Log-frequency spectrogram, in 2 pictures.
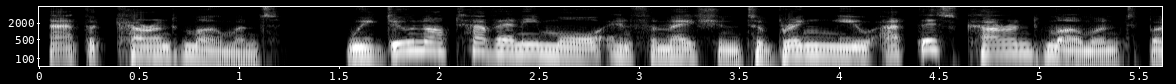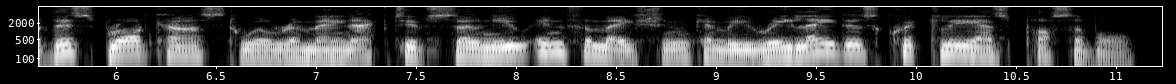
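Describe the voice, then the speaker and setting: A man's voice: mid-range voice, animated, no room sound, natural voice. Formal emergency broadcast announcer, dry recording, acted by a man. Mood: grave, formal. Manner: formal, measured, solemn. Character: calm, grave male emergency broadcast announcer in a sci-fi scenario. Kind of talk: scripted emergency broadcast narration.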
